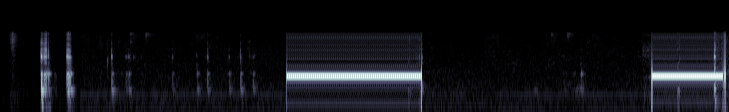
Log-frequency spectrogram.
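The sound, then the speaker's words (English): A telephone call is placed to a guest: soft scattered button clicks come first, then a long steady ringing tone, a few more faint clicks, and a second ring tone near the end. “All right, let's put this number in here and give him a call. All right, just bear with me a second. We'll dial him up.”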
